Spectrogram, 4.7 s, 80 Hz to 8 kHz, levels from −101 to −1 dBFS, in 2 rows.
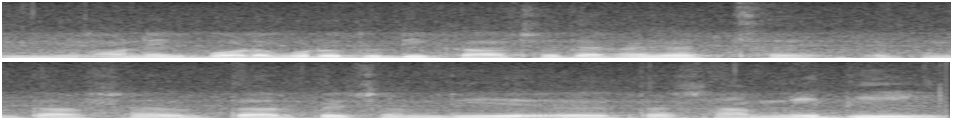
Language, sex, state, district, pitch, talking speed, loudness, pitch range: Bengali, male, West Bengal, Dakshin Dinajpur, 130 Hz, 225 wpm, -16 LUFS, 125-145 Hz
